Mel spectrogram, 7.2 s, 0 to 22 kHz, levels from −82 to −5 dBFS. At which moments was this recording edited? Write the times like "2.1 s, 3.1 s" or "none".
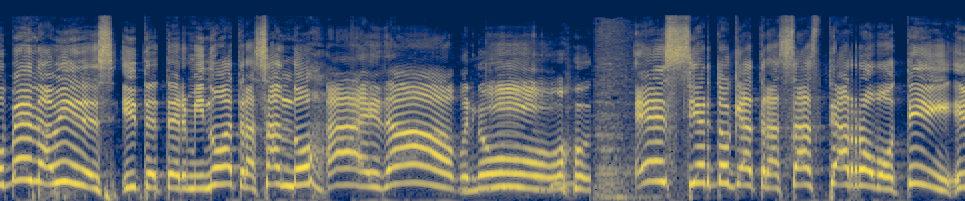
4.5 s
